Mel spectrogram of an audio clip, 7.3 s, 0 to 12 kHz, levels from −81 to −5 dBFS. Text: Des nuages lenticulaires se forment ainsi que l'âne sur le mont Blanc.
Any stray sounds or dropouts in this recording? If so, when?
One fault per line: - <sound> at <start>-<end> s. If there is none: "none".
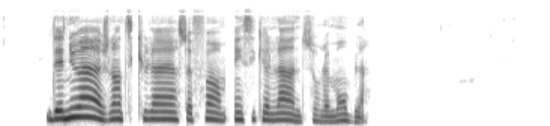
none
